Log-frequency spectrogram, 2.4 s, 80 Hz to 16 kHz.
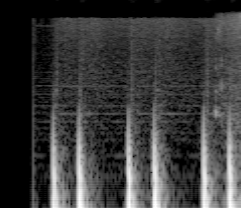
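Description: Clean paired lub-dub beats, about 80 per minute, on a silent background: a heartbeat.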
